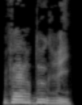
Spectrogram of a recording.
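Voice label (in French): "vert de gris", French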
